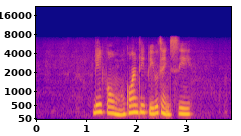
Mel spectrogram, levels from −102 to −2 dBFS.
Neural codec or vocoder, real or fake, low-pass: codec, 16 kHz, 0.8 kbps, ZipCodec; fake; 7.2 kHz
